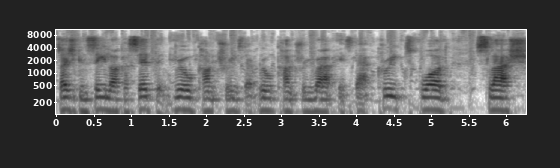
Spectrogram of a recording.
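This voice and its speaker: In an East London accent, a man speaks at a fairly slow pace and medium pitch, with monotone, flat intonation. Noticeable background noise runs underneath. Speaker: music showcase host. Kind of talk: casual commentary. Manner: halting, many fillers.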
